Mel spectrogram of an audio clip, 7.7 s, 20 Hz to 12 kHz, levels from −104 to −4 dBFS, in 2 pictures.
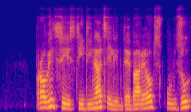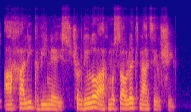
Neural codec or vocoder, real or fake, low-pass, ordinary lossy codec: none; real; 7.2 kHz; Opus, 24 kbps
